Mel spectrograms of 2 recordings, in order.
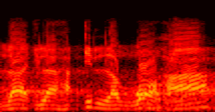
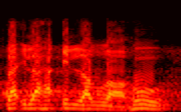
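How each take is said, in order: First: The name Allah ends with an a vowel. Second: The name Allah ends with a u vowel. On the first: "boleh kita bacanya fathah" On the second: "dan juga boleh kita bacanya dhamma"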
